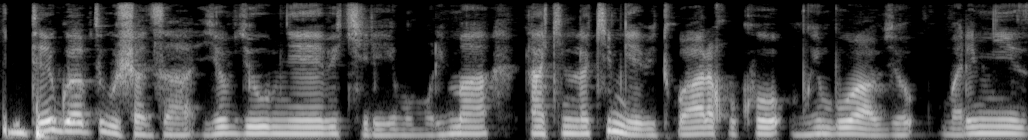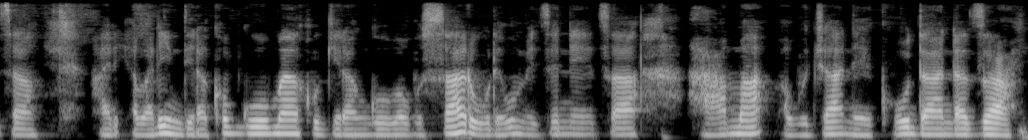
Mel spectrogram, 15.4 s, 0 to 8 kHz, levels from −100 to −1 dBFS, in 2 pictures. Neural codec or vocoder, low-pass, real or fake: none; 7.2 kHz; real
